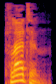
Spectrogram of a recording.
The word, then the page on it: platan: British English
